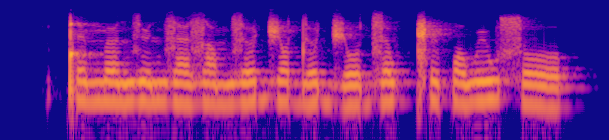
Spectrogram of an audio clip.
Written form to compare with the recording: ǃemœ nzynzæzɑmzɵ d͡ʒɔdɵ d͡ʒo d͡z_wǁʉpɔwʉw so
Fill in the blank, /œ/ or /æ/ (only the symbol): œ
